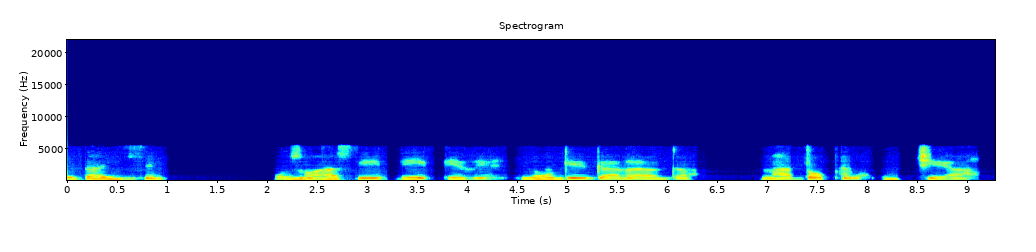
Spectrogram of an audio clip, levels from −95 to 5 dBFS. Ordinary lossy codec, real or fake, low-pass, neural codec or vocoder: none; fake; 5.4 kHz; codec, 16 kHz, 0.8 kbps, ZipCodec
